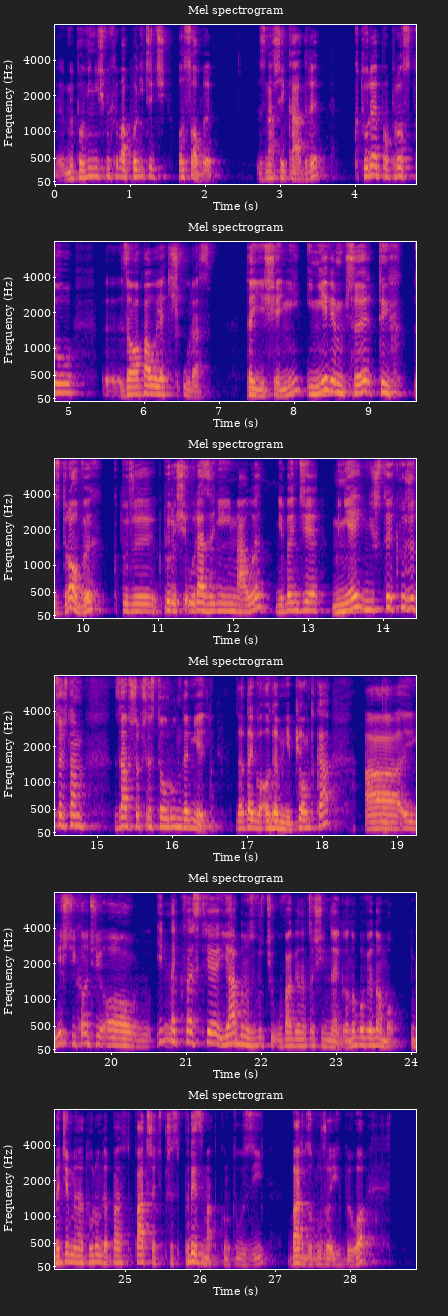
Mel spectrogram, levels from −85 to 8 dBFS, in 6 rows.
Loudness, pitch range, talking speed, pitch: -22 LUFS, 130-165 Hz, 155 wpm, 145 Hz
